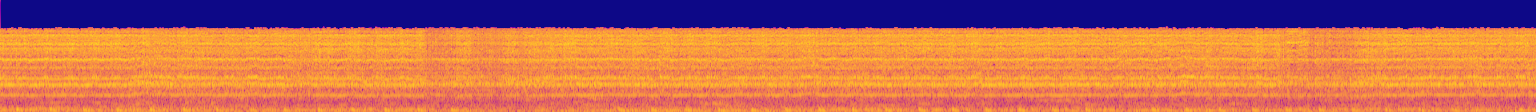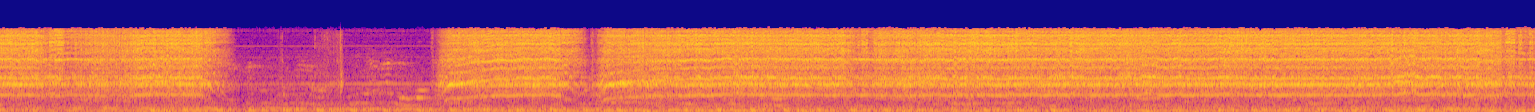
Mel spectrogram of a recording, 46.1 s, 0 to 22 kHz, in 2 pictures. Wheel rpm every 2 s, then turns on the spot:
160, 160, 160, 160, 160, 160, 160, 160, 160, 160, 160, 160, 150, 20, 20, 120, 140, 160, 160, 160, 160, 160, 160.
none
